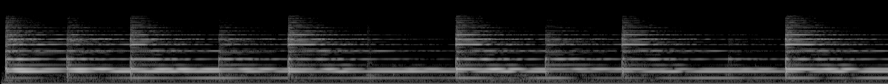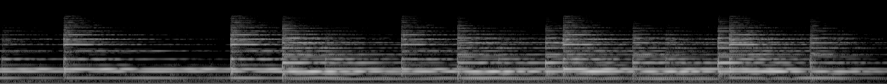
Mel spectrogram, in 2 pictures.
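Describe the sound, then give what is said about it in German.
Several church bells in Walchensee, Upper Bavaria, ring the 12 o'clock midday chime together in a steady, overlapping rhythm, their strikes ringing out loud and resonant with long humming tones between, no voices present. “Michael Mannhardt hat den Ort zu Füßen des Herzogstands besucht und das Glockengeläut aufgenommen.”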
